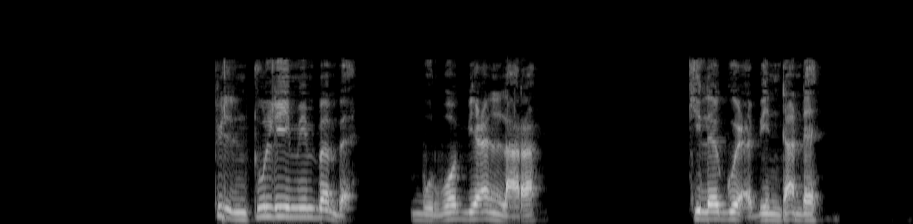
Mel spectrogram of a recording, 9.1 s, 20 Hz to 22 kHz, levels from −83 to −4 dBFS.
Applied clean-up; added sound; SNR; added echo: none; none; none; none.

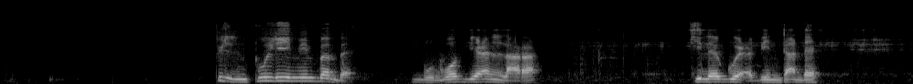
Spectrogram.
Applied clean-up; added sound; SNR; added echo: neural separator model SepFormer DNS4.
